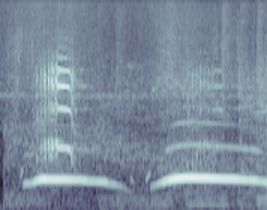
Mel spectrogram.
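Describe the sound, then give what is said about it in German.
Two long, wavering owl hoots imitated by a human voice as a signal to come to a castle, each a smooth rising-then-falling call lasting over a second, fairly loud, with a brief pause between them. “Und ihr kommt zum Schloss, wenn ihr eine Eule schreien hört. Meine Spezialität.”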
